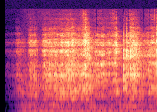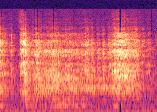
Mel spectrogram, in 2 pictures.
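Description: Scissor blades scraping and rubbing across a handmade wing picked up by a contact microphone and run through effects: a harsh rasping noise that starts a fraction of a second in and swells and fades over several strokes.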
